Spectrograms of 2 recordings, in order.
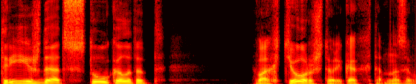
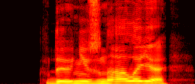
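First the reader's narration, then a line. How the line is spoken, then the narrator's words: Pleading. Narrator (Russian): взмолилась мать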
